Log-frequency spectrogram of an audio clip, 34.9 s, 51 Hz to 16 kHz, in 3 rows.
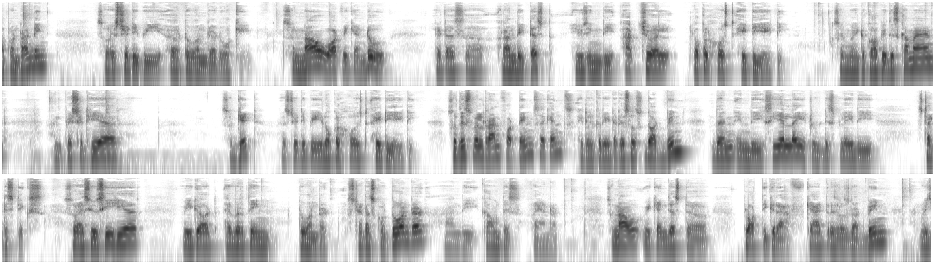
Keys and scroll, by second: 4.1 ctrl+l, 12.3 super+v.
